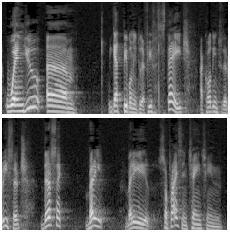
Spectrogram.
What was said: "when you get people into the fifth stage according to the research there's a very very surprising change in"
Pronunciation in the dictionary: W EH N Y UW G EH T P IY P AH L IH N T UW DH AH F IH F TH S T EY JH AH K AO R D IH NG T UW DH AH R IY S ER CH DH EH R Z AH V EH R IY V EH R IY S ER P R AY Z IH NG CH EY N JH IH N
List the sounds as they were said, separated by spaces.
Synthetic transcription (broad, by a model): W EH N Y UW G EH T P IY P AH L IH N T UW DH AH F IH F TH S T EY JH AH K AO R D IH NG T UW DH AH R IY S ER CH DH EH R S AH V EH R IY V EH R IY S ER P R AY S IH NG CH EY N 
